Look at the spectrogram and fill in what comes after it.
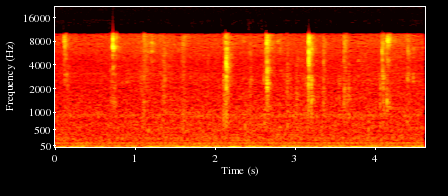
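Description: Close-up mouth sounds of chewing and gnawing a fried chicken drumstick: short crisp clicks and smacks, about two a second, over a low steady hum.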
